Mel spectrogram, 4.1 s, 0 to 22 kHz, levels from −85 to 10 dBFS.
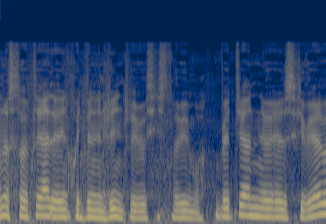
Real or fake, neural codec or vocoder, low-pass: fake; autoencoder, 22.05 kHz, a latent of 192 numbers a frame, VITS, trained on many speakers; 9.9 kHz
